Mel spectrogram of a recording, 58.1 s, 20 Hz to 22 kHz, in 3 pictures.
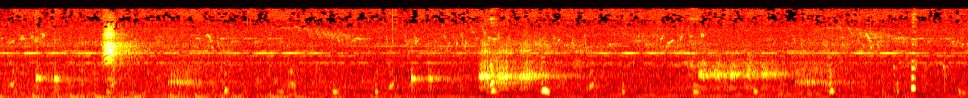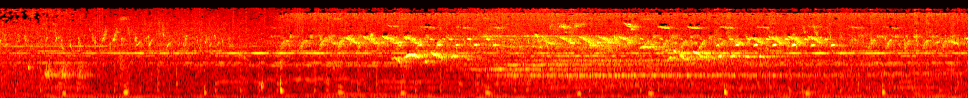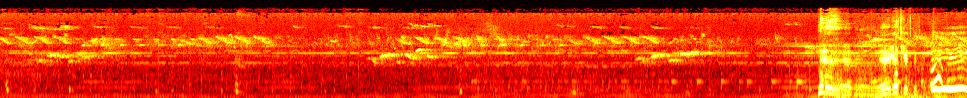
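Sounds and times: birds chirping: 0.0s - 58.0s
low music drone: 0.0s - 58.0s.

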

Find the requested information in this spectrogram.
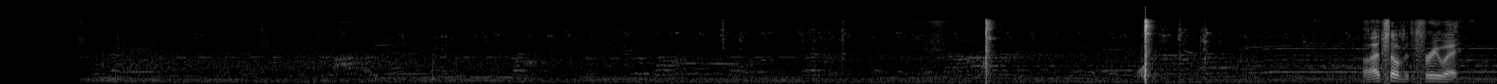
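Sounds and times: golf club striking ball: 9.8s - 10.2s, 11.4s - 12.1s.

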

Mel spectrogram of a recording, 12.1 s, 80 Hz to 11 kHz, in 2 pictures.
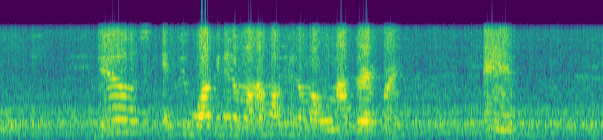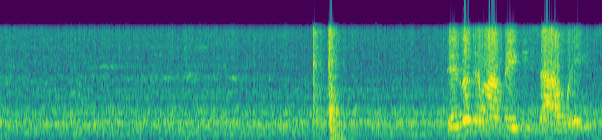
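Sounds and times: fan whirring: 0.0s - 12.0s.

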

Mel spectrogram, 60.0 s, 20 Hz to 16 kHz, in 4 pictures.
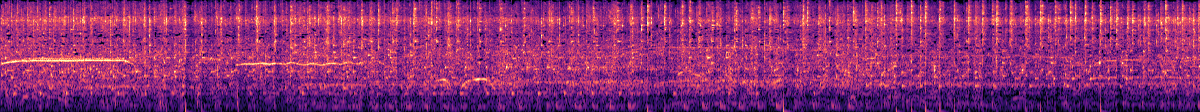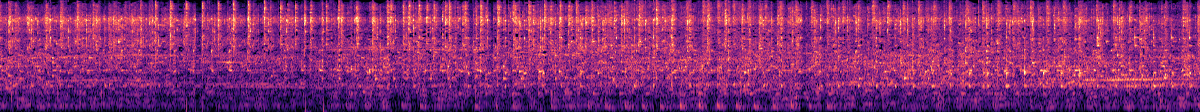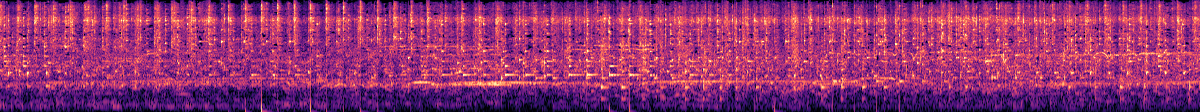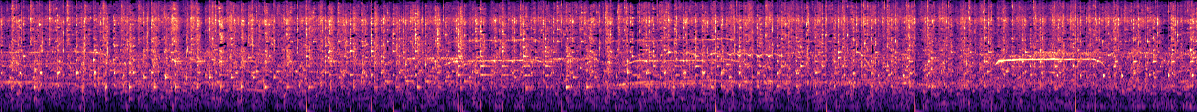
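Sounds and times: crowd banging pots and pans: 0.0s - 59.9s.

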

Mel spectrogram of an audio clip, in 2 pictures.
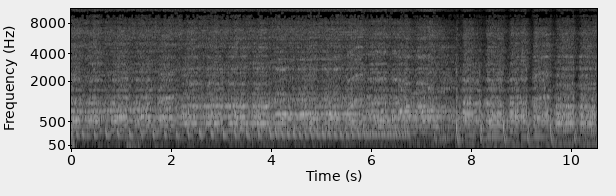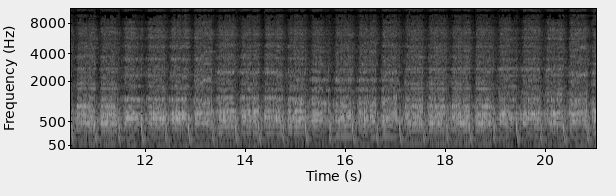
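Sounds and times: electronic dance music from small speakers: 0.0s - 21.0s.

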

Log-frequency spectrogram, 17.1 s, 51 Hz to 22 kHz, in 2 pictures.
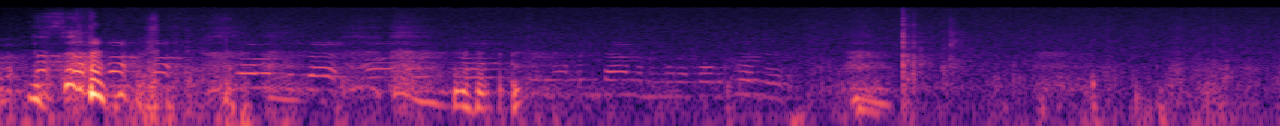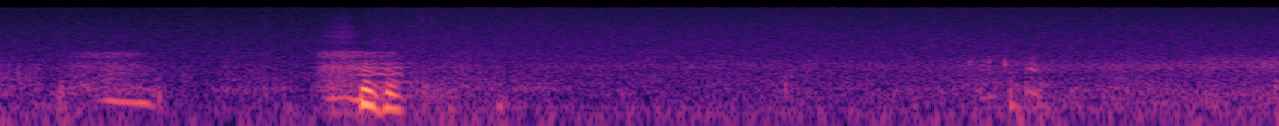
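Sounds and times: faint voices talking and calling: 0.0s - 7.6s.

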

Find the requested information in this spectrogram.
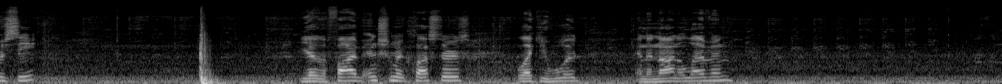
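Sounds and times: car door shutting: 1.9s - 2.4s.

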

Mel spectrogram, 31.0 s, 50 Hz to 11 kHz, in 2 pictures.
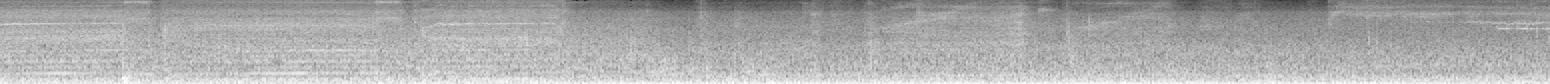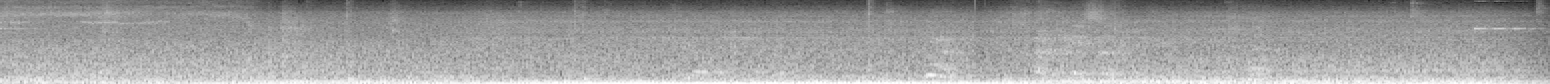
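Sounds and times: electric forklift motor hum: 0.0s - 31.0s.

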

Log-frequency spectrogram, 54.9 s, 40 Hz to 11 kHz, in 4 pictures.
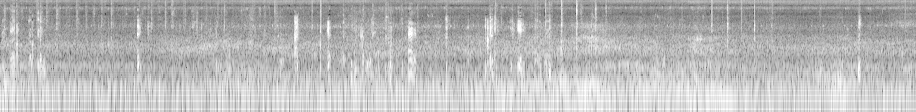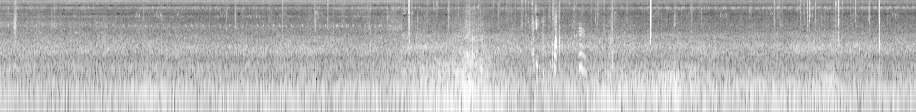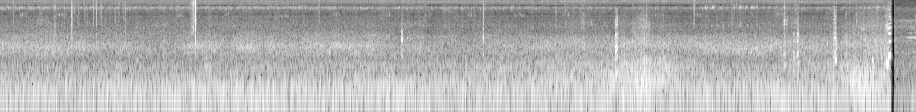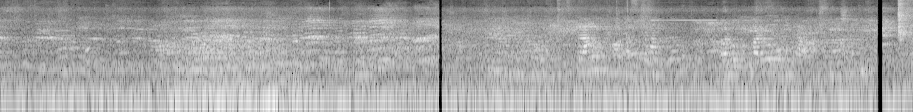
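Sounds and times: steady low rumble: 0.0s - 41.0s.

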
